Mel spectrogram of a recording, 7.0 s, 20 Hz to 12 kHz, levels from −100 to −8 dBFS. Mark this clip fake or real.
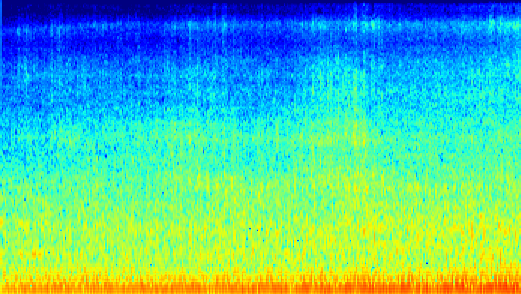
real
